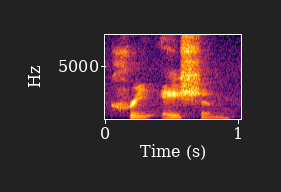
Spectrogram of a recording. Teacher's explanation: in a word like creation, the emphasized syllable is ash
